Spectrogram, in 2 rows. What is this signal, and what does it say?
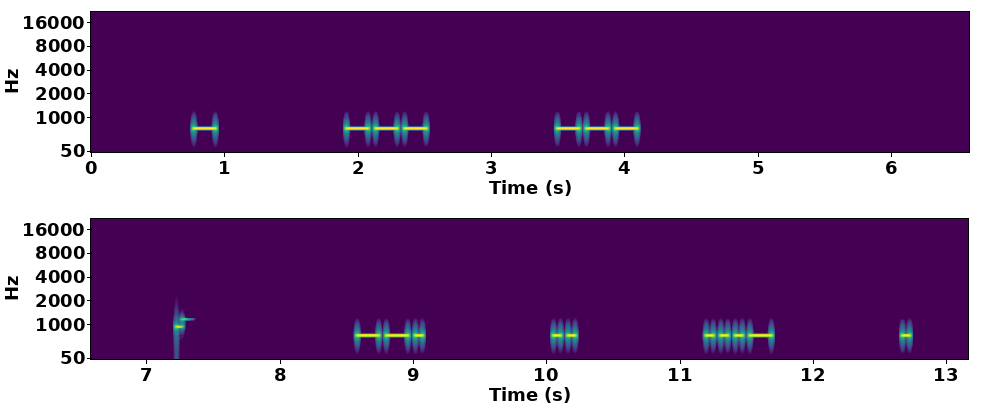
Morse code, heard as a keyed tone, about 22 wpm, spaced as for 8 wpm, 700 Hz. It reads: TOO GIVE
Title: 6x Character Spacing - Top 200 Words - 22wpm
